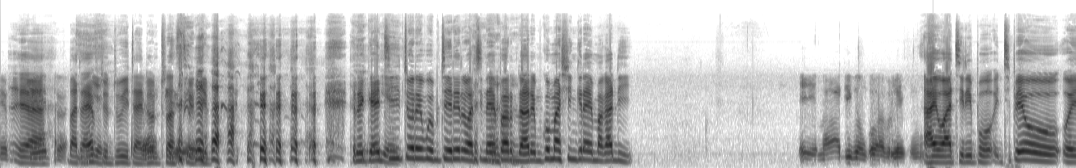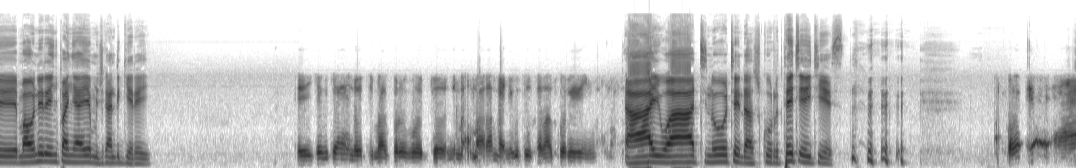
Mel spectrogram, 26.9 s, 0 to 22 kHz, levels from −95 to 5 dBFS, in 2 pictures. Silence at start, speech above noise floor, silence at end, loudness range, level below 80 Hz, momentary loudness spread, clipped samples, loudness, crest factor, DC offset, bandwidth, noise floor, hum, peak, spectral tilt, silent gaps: 0 s; 45 dB; 0 s; 10 LU; -52 dBFS; 13 LU; under 0.1%; -16 LUFS; 18 dB; under 0.1%; 15.5 kHz; -62 dBFS; none; 0 dBFS; -3.5 dB/octave; none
